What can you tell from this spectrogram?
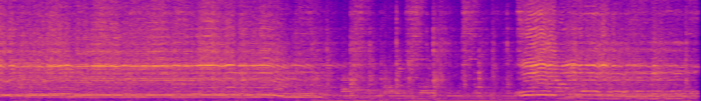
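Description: Live gospel praise music: a lead singer holds long sung notes over a band with drum kit and guitar, then starts a new phrase about four seconds in.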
